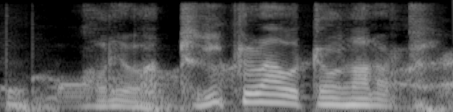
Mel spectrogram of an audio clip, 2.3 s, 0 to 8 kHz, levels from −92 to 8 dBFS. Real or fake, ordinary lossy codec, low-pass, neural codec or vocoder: fake; none; 7.2 kHz; codec, 16 kHz, 1 kbps, FreqCodec, larger model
